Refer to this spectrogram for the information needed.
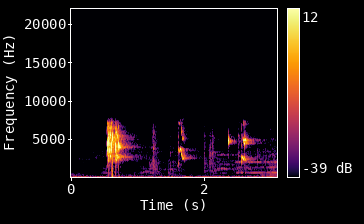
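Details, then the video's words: Fighter lovebird giving ngetik calls, played as a lure to stir other lovebirds into ngekek: one loud, sharp, high chirp, then a few fainter clipped chirps and thin whistled notes spread over three seconds. "Pancingan lovebird ngetik fighter merangsang ngekek"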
